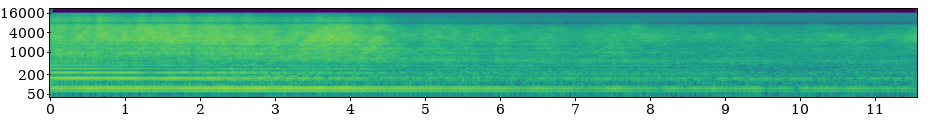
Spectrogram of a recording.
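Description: A small propeller plane's engine drones loudly, then fades into the distance.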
